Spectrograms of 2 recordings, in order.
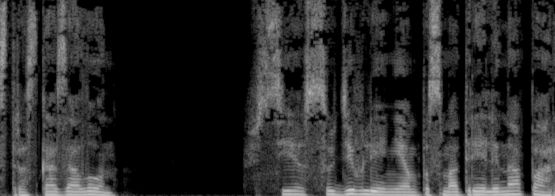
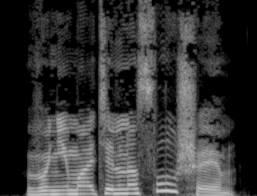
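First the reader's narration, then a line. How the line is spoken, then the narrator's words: Snide, smiling. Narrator (Russian): ехидно улыбнулся Аотхен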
